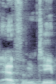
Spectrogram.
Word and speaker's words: fmt: But in Go, so Go uses the thumped package. That is how it is commonly pronounced in the Go community. I call it the FMT package usually. I think I was calling it the format package, and someone told me that may be incorrect.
